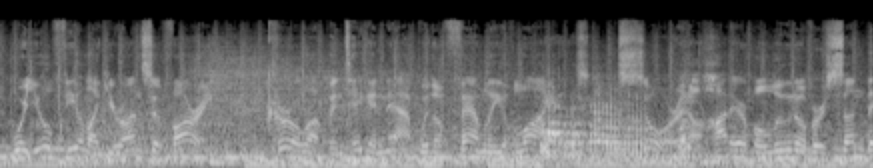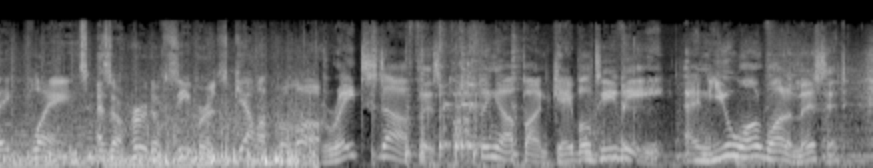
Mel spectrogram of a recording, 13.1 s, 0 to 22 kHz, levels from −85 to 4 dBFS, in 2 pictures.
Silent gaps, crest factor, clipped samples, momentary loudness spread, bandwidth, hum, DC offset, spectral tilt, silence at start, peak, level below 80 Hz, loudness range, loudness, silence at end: none; 14 dB; under 0.1%; 3 LU; 14 kHz; none; under 0.1%; -4 dB/octave; 0 s; -2 dBFS; -30 dBFS; 1 LU; -17 LUFS; 0 s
